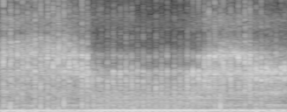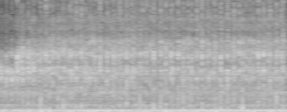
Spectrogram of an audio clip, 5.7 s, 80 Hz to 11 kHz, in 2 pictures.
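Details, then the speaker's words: Freshly rebuilt 372 X-Torq saw with new bearings idles fast and rattly and won't settle to one speed, sounding fuel-starved. The owner suspects, but isn't sure, that the transfer cover is leaking air. "I don't know for sure, but I really hope I'm right and it's the transfer cover, because I've got two idles here."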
